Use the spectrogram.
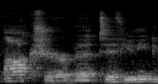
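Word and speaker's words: Auxier: that strange last name aux i e r we pronounce it axure but if you need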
